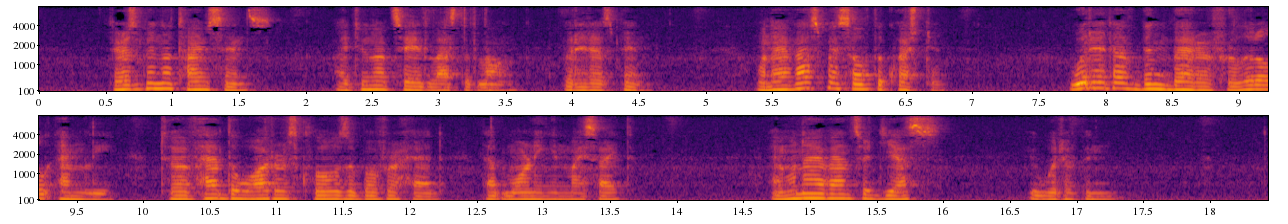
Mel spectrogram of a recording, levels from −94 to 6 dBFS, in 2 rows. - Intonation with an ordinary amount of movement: Yes, average, 4.0 semitones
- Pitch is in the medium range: No, low, 130 Hz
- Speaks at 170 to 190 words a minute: Yes, average, 180 wpm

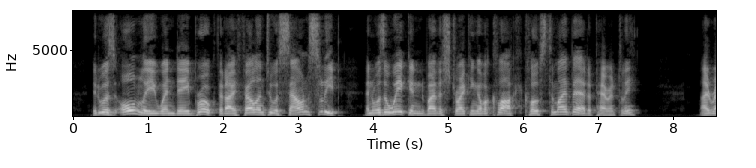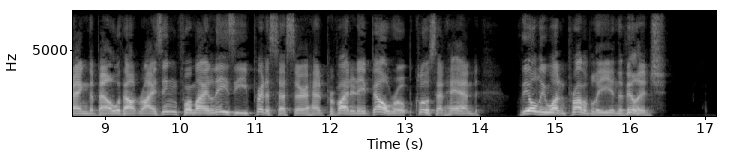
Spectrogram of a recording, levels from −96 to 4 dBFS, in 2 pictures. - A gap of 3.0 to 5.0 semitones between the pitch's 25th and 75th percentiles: No, wide, 5.4 semitones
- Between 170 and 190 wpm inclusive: Yes, average, 180 wpm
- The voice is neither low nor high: Yes, medium, 145 Hz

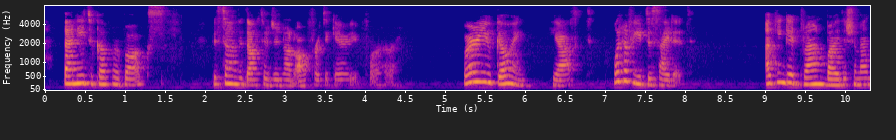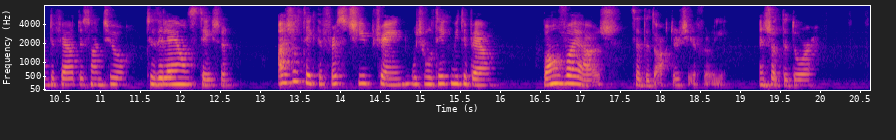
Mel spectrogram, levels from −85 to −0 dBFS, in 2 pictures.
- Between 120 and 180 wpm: No, average, 190 wpm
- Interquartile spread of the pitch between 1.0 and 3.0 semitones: No, average, 3.7 semitones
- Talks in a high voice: Yes, high, 225 Hz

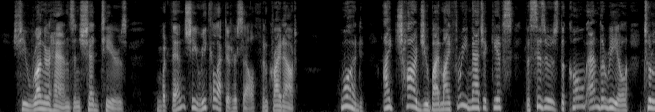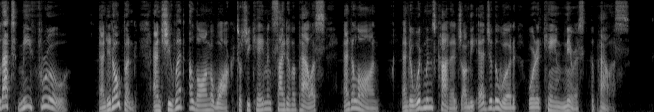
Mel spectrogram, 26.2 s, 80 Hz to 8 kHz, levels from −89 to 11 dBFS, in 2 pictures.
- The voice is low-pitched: No, medium, 150 Hz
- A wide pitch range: Yes, wide, 8.8 semitones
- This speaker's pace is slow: No, average, 165 wpm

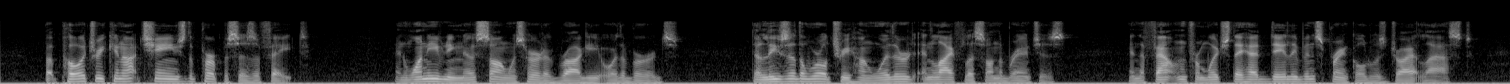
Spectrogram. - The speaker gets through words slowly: No, average, 185 wpm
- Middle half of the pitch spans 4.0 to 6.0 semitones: No, average, 3.4 semitones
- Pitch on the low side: Yes, low, 105 Hz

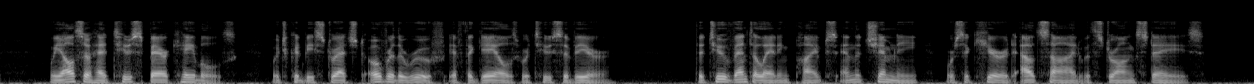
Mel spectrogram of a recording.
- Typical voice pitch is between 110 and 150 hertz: No, very low, 90 Hz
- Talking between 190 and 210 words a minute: No, average, 155 wpm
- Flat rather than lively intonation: No, average, 3.5 semitones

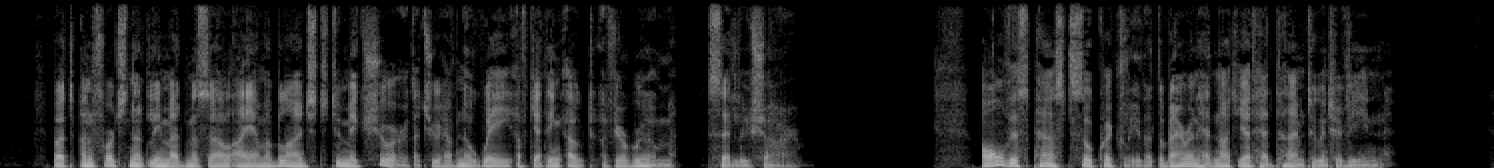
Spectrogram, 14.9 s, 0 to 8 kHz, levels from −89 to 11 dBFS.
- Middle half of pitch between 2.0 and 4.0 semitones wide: Yes, narrow, 2.6 semitones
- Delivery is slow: No, average, 150 wpm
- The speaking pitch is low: Yes, low, 100 Hz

